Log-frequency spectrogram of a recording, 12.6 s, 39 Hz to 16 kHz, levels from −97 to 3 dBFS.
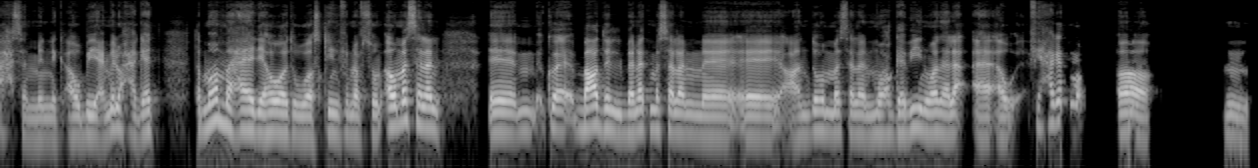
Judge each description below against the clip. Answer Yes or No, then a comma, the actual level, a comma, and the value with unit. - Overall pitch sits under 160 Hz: Yes, medium, 140 Hz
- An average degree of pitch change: Yes, average, 3.6 semitones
